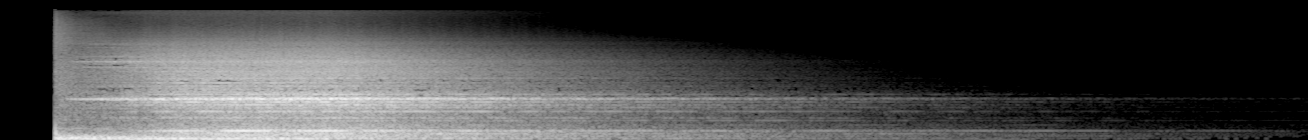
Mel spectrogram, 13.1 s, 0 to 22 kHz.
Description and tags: Created with Absynth 5, Damage and processed/layered through Alchemy.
